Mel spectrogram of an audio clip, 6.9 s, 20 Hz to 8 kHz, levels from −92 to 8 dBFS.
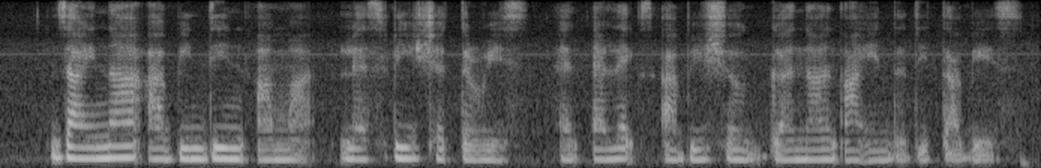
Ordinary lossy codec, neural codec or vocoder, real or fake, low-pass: none; none; real; none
